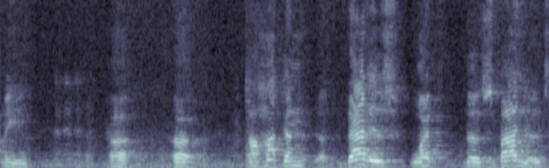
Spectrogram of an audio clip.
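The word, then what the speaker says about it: Ajacan: How would you pronounce A J A C A N? There you are. This is her, not me. Ahakan, that is what the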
